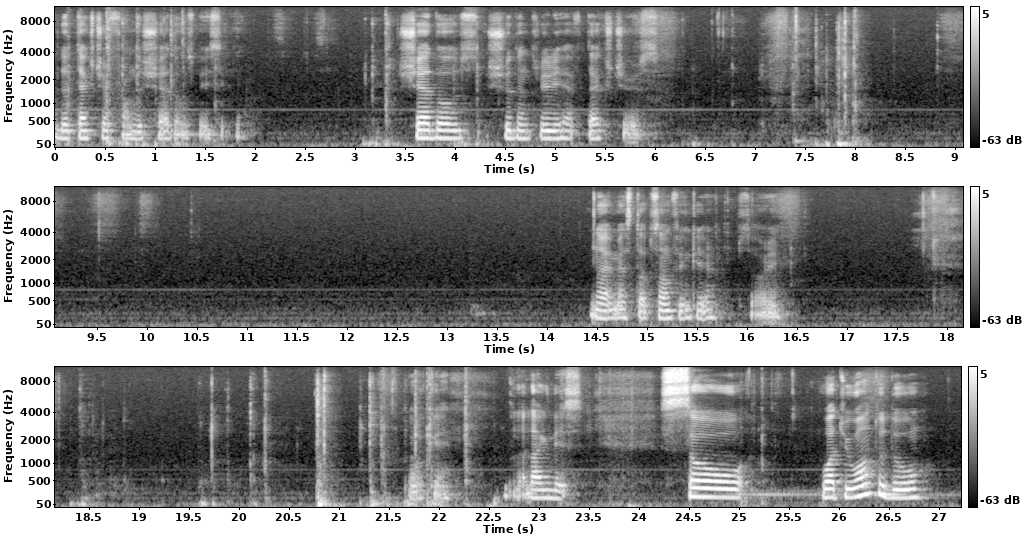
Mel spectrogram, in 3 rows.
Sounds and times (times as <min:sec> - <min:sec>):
Typewriter: 0:00.0 - 0:01.8, 0:19.6 - 0:22.4
Speech: 0:00.0 - 0:02.0, 0:03.5 - 0:06.1, 0:14.4 - 0:16.6, 0:21.7 - 0:23.5, 0:24.2 - 0:25.2, 0:25.8 - 0:26.9.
